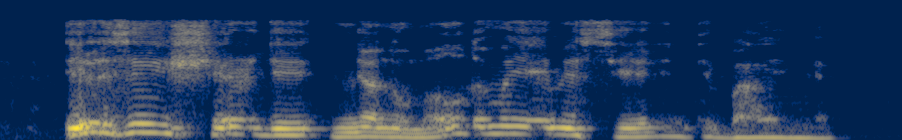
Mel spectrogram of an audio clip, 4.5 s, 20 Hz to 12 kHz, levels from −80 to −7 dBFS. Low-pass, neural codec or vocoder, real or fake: 7.2 kHz; codec, 16 kHz, 8 kbps, FunCodec, trained on Chinese and English, 25 frames a second; fake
